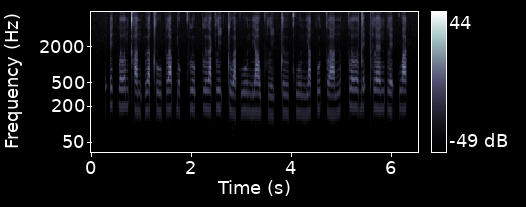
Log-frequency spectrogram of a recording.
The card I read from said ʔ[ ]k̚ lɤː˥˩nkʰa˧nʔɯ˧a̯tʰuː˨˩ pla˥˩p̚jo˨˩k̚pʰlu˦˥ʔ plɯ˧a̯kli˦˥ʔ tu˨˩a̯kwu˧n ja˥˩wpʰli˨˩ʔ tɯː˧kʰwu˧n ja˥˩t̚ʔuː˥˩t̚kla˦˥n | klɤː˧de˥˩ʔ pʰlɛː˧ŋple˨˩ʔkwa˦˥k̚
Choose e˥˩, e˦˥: e˥˩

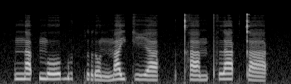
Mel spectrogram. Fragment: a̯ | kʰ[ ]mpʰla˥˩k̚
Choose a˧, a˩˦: a˧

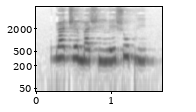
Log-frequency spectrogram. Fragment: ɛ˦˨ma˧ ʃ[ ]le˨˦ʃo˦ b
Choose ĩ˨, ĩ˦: ĩ˨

